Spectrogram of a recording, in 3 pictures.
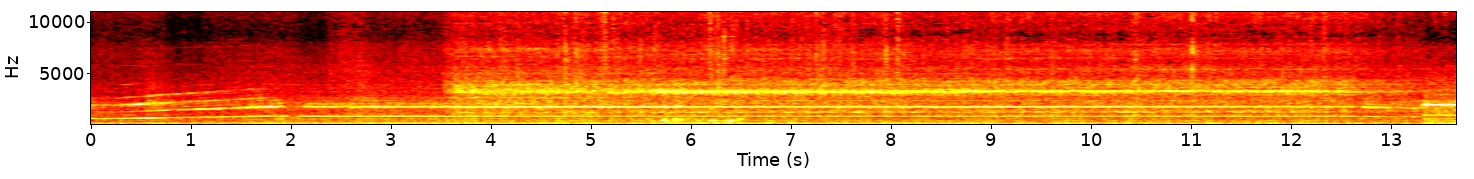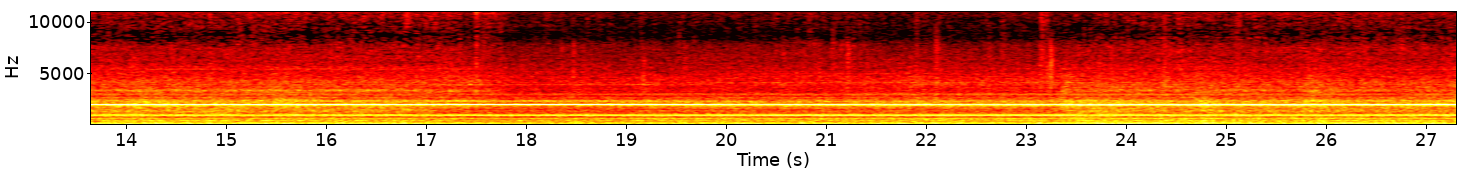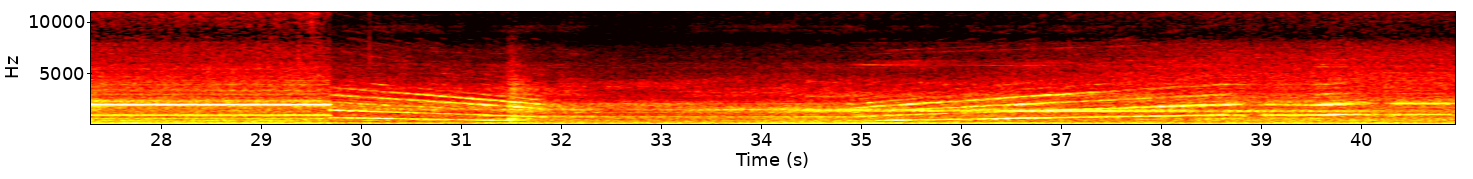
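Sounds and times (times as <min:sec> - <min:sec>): lathe spindle whining: 0:00.0 - 0:31.4, 0:34.3 - 0:40.9
machining hiss: 0:02.4 - 0:17.3.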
